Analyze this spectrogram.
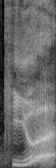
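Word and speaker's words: kia (קיא): The Hebrew word, if I'm polite, I'll say kia, which in Hebrew is pronounced kia.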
